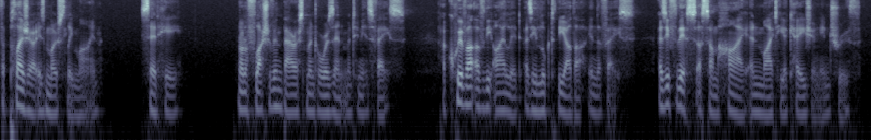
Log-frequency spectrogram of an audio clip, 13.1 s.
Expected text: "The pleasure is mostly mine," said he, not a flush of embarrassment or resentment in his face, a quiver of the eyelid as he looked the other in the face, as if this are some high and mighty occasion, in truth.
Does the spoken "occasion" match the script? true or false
true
